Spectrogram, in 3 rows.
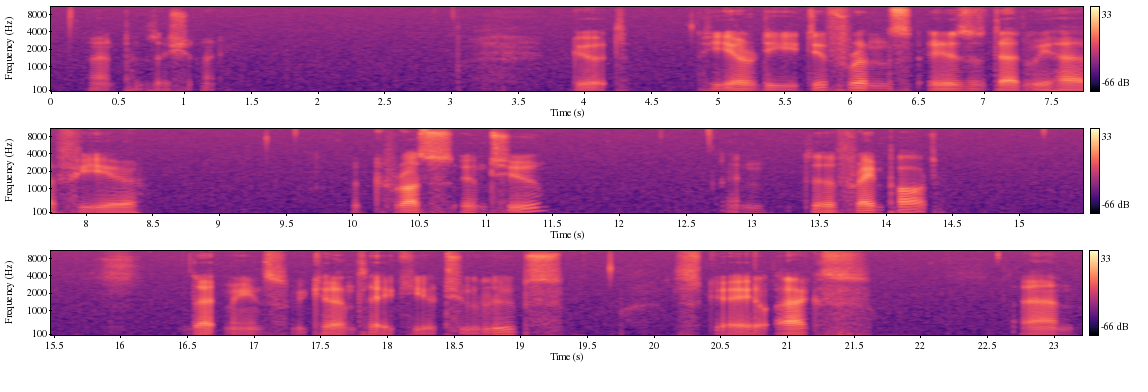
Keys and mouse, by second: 4.7 Tab, 16.5 Tab, 17.9 ctrl+r, 19.8 s.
